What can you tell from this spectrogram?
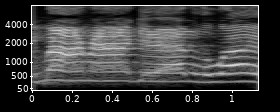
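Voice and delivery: high mock rant of an impatient driver; lightly hammed-up road rage; mock angry driver. Impatient driver behind him.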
